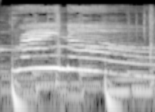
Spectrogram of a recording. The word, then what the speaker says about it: rhino: okay blocked okay rhino and we have a silent letter um there's a salad that are there the letters that one yes oh yes right here H and then Rhino the rhinosaurus and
